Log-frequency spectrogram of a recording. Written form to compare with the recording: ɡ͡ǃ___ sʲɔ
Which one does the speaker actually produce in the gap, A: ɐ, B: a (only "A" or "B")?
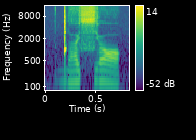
A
